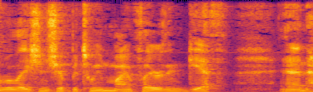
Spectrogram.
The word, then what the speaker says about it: GIF: other I love the gift I've always loved the gift I for my answer for this question the message if it is no no it is not pronounced jiff yes it is gif others who says the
